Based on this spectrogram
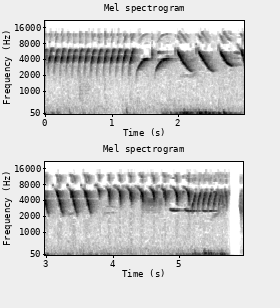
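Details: Master song of a canary for teaching young birds: a rapid rolling trill turns into looping down-slurred whistles, then quick repeated chirps and a final fast trill, with soft low rumbles behind.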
